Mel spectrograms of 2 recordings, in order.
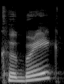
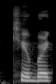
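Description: First: The name has the American pronunciation. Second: The name has the British pronunciation. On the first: This is how Americans say the name. "mostly Americans that call him Kubrick" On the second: This is how people in England say the name. "Kubrick is what we call him over here in England"

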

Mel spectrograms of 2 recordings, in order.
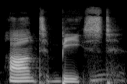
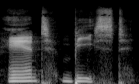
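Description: First: It is said in a Massachusetts accent. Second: It is said in a general American accent.

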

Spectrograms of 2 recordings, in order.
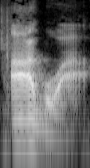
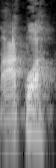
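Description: First: The word is pronounced carefully. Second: The word is pronounced carelessly. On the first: The speaker calls it right. "with the proper, enunciation" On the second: The speaker calls it wrong. "like the stupid people who say"

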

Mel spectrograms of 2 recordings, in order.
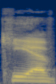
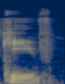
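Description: First: The name has the Russian pronunciation. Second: The name has the Ukrainian pronunciation. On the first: The speaker calls it wrong. "pronouncing it Kiev my entire life" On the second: The speaker calls it right. "realized that it's Kiev"

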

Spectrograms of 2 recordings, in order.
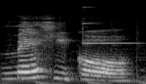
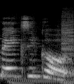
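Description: First: The x is sounded as a throaty h. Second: The x is sounded as ks. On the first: The speaker calls it right. "it's Mexico" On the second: The speaker calls it wrong. "Don't say Mexico"

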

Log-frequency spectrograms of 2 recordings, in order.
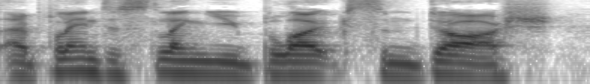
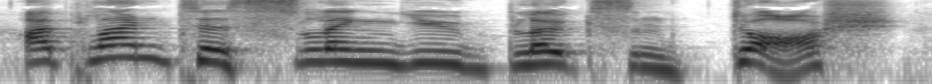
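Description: First: It is read in the speaker's usual accent. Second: It is read in a put-on British accent.

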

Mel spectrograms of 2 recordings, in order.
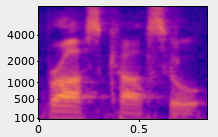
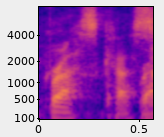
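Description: First: It is said in a posh southern accent. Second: It is said in a northern English accent. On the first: "I never noticed how posh I sound" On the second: "If you're in the north, it would be"

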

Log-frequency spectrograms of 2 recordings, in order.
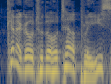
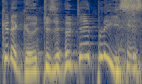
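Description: First: It is said in a plain English accent. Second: It is said in a put-on French accent.

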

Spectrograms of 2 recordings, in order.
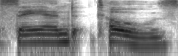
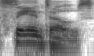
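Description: First: The first half is heavily emphasized and lingers. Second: The name is said plainly without extra emphasis. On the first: This imitates how someone else said the name. "He emphasizes the first half of the name, and it sounds like he's saying Sand Toes" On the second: This is the name said normally. "not Santos"

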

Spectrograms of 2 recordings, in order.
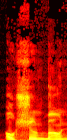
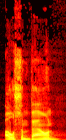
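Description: First: The surname is said with a Yoruba pronunciation. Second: The surname is said with an Irish pronunciation. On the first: "Now that's in the Yoruba" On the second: "In the Irish"

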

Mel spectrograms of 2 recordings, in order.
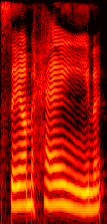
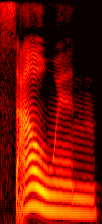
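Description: First: The word is read the way English spelling suggests. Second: The word is said the Gaelic way. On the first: The speaker calls it wrong. "It's not Samhain" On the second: The speaker calls it right. "as the Celts would say"

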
